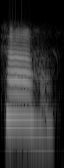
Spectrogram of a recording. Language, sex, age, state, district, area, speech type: Odia, female, 30-45, Odisha, Nayagarh, rural, conversation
